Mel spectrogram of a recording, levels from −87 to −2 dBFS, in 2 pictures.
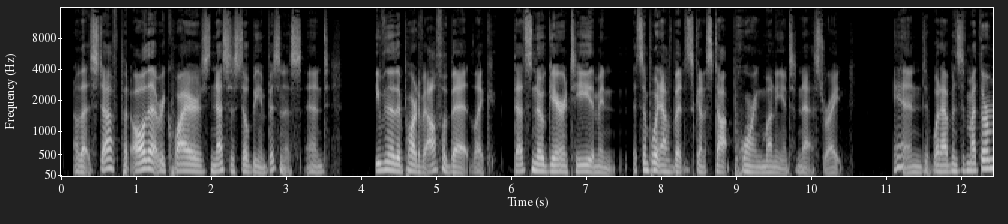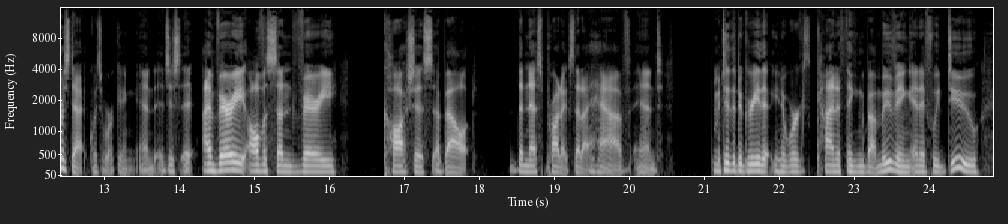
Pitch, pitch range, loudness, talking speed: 135 Hz, 125-145 Hz, -26 LUFS, 205 wpm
